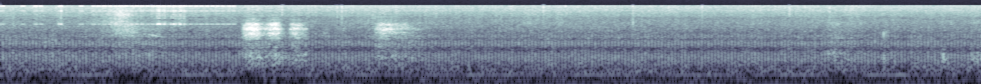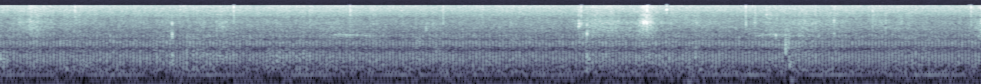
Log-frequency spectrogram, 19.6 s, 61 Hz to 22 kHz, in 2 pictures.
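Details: A one-year-old female three-legged Bengal tabby mix cat purring while having her chin scratched: a soft, steady low rumble pulsing about 200 times a minute, with a few faint rustling and scratching noises.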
